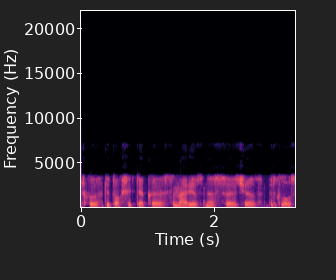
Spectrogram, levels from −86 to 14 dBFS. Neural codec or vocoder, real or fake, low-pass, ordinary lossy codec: none; real; 7.2 kHz; AAC, 48 kbps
